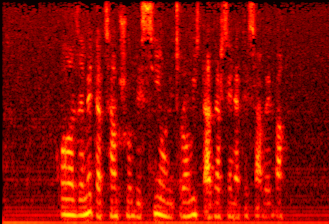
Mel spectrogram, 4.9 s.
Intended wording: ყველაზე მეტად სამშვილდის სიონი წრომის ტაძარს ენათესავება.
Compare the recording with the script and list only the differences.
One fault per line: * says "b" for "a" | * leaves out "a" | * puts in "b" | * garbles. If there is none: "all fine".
all fine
